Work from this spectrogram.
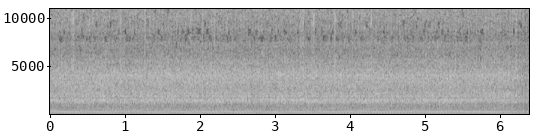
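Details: Poulan push mower engine swapped onto another 20-inch deck: steady high engine note with a light rapid chatter, then revs fall away; governor spring has lost tension.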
